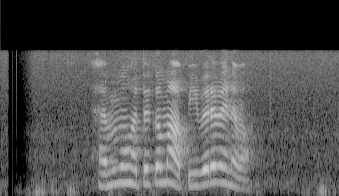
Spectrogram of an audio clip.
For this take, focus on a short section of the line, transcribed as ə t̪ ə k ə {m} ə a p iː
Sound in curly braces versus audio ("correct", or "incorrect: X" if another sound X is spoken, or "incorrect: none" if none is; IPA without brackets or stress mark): correct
